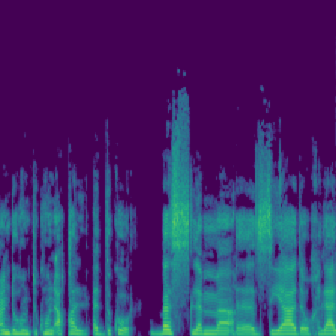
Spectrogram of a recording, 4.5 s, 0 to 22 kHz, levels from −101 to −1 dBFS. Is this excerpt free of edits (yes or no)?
no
